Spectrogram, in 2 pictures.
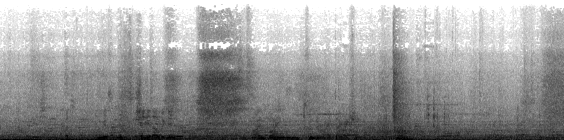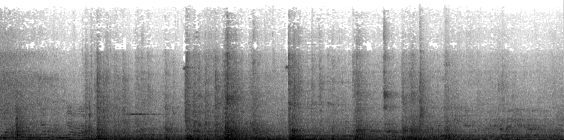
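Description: Footsteps echo on hard floors and stairs in a tiled passage.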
